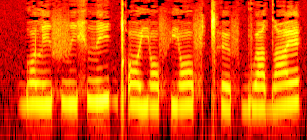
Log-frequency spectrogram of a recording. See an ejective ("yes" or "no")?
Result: yes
